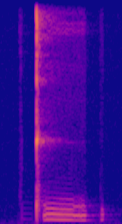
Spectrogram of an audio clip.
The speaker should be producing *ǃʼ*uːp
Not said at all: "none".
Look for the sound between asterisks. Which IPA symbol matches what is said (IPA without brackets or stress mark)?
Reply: ǃʼ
